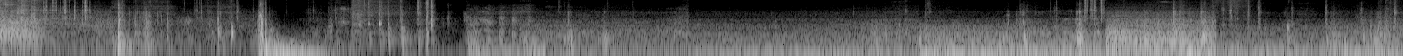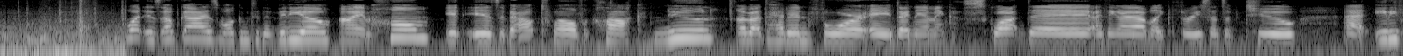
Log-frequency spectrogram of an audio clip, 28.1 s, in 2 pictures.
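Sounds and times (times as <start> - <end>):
engine rumbling: 0.0 - 15.3.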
